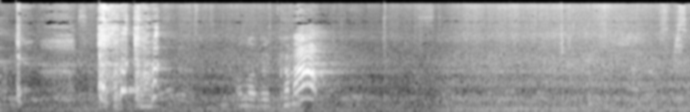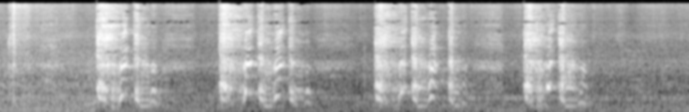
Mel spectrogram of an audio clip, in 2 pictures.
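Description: A young woman retches and vomits into a bag in loud bursts.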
